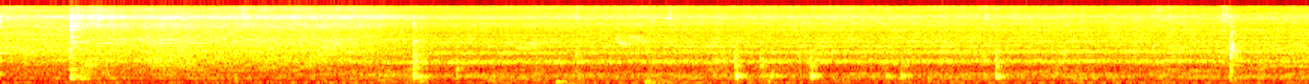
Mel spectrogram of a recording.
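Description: Cucumber shukto being stirred in a pan over a low flame, with soft steady sizzling and a scattering of light scrapes and clinks from the spoon, fairly close and with no voices.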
